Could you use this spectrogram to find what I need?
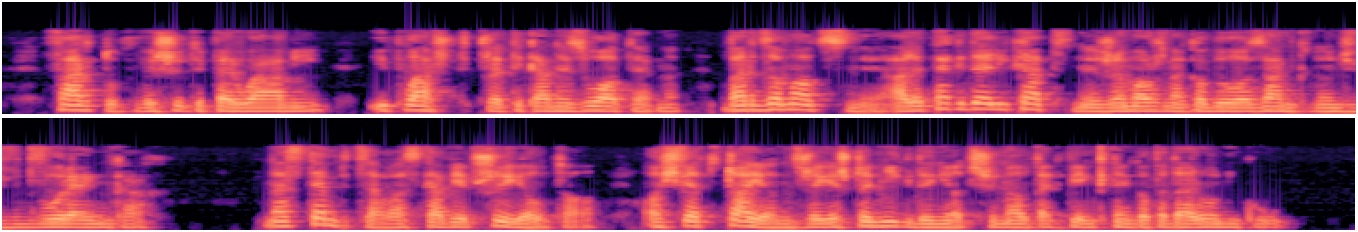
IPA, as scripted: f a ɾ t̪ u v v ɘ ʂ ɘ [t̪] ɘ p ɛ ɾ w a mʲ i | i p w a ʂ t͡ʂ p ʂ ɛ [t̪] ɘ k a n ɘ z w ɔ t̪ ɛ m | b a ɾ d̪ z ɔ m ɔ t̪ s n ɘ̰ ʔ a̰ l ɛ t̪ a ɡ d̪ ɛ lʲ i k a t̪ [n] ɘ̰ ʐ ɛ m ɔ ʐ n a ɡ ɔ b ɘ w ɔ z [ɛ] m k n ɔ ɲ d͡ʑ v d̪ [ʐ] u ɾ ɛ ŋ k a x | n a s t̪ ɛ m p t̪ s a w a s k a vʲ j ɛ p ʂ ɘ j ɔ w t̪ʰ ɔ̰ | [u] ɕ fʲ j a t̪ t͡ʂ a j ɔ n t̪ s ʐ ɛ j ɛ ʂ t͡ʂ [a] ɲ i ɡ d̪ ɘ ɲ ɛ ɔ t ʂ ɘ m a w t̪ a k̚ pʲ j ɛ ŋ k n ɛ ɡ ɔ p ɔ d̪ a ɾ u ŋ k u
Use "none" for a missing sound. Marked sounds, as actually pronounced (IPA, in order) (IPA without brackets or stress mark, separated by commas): t̪, t̪, n, a, v, ɔ, ɛ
